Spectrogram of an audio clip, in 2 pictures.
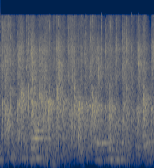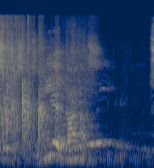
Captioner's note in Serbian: аплауз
